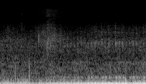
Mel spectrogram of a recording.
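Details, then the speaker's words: Carbureted K-series Toyota Corolla Big Body at idle, owner reports hard starting and timing looks off: steady deep exhaust rumble with wind on the mic, no roughness or missing; exhaust note okay but still to be checked. "yung tunog ng tambucho niya. Okay naman, pero i-check pa natin."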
